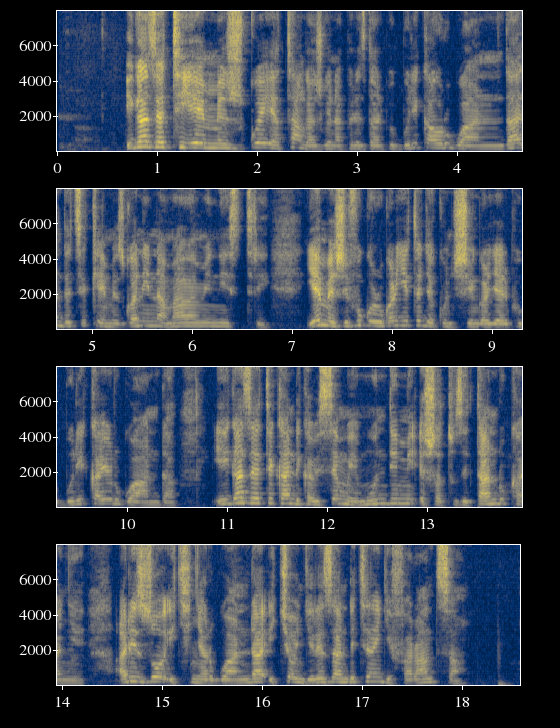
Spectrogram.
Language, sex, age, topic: Kinyarwanda, female, 18-24, government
